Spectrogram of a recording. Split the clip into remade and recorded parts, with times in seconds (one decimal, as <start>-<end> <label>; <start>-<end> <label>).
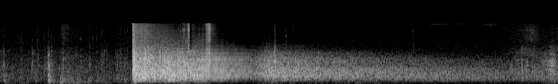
0.0-2.0 recorded; 2.0-2.5 remade; 2.5-5.6 recorded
